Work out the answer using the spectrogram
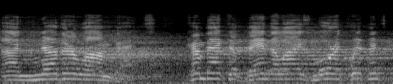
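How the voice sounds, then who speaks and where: An actor voicing a small, sour alien worker in a video game, sneering and sarcastic. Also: male voice, very high-pitched, moderate pace, echoey room, long reverb tail, recorded from a distance, noisy background. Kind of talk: video game cartoonish acting.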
